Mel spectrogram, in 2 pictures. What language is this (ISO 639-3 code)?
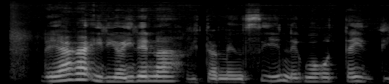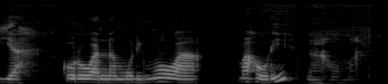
kik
